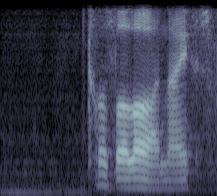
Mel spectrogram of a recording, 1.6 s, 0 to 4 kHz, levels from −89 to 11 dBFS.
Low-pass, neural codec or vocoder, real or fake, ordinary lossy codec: 3.6 kHz; codec, 24 kHz, 0.9 kbps, WavTokenizer, medium speech release version 2; fake; none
